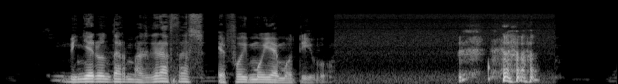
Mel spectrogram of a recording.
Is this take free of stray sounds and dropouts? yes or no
no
